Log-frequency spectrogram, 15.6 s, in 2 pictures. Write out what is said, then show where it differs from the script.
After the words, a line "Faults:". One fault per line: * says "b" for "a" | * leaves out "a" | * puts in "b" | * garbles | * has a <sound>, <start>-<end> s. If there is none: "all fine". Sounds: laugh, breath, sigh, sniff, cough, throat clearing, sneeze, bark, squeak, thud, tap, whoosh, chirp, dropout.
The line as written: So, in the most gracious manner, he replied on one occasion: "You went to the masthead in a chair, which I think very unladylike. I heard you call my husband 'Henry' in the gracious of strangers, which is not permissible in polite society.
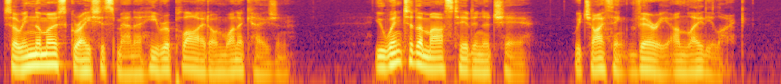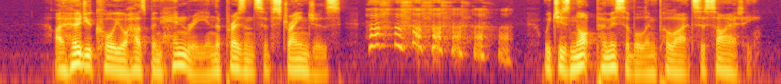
So, in the most gracious manner, he replied on one occasion: "You went to the masthead in a chair, which I think very unladylike. I heard you call your husband 'Henry' in the presence of strangers, which is not permissible in polite society.
Faults:
* says "your" for "my"
* says "presence" for "gracious"
* has a laugh, 11.5-13.0 s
